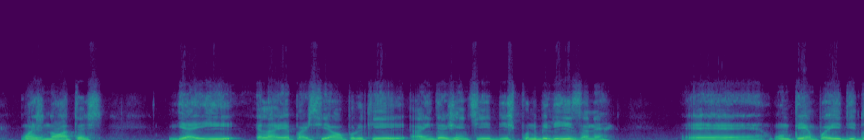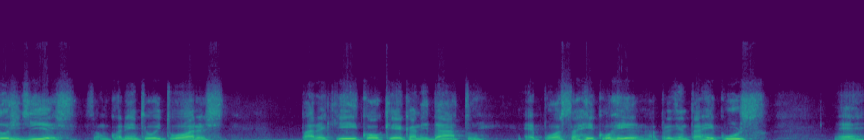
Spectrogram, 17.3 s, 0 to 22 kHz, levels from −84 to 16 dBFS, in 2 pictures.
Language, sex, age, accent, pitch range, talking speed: Portuguese, male, 60-79, Brazilian, 100-115 Hz, 110 wpm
